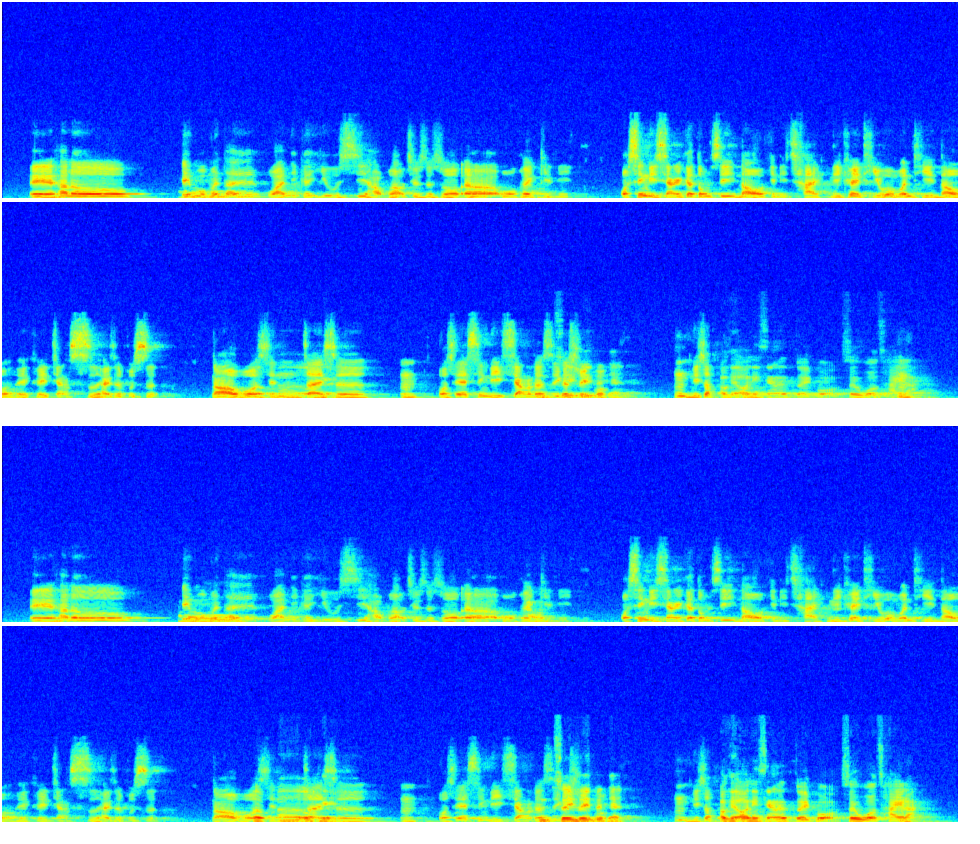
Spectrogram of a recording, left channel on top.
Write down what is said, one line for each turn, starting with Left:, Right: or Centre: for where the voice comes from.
Left: 哎，Hello，
Right: Hello，
Left: 哎，我们来玩一个游戏好不好？就是说，呃，我会给你，
Right: 好，
Left: 我心里想一个东西，然后我给你猜，
Right: 嗯，
Left: 你可以提问问题，然后我会可以讲是还是不是。然后我现在是，
Right: 呃呃，OK，
Left: 嗯，我现在心里想的是一个水果，
Right: 嗯，所以所以等一下
Left: 嗯，你说，
Right: ，OK，哦，你想的是水果，所以我猜啦
Left: 嗯，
